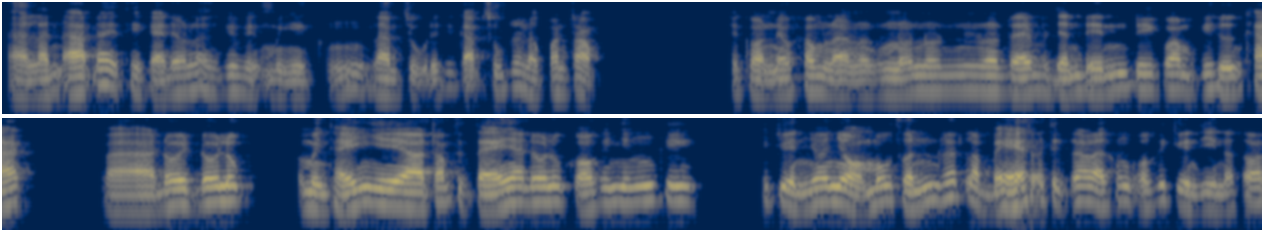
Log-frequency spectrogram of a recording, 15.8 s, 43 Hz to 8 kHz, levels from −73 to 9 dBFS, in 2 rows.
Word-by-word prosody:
à, 105 - -3
lấn 110 +1 -2
át 125 +4 +3
đấy 175 0 0
thì 125 - -9
cái 100 - 0
đó 125 - -3
là 140 - -6
cái 135 0 -7
việc 120 - -9
mình 105 -1 -7
cũng 140 - -12
làm 115 -2 -1
chủ - - -11
được 105 - -7
cái 150 - -20
cảm - - 0
xúc 135 - -10
rất 155 - -8
là - - -2
quan 125 0 -7
trọng. - - 0 0.9
Chứ - - -12
còn 105 -2 -1
nếu 115 +1 -2
không 130 -1 -1
là 105 -1 +1
l - - -6
nó 115 +1 -3
nó 130 0 -3
nó 135 0 -3
rẽ 120 -2 +1
dẫn 115 +3 -1
đến 140 +5 -3
đi 140 0 -4
qua 140 - +2
một 135 - -7
cái 140 - -6
hướng 125 -2 -1
khác. - - +3 0.5
Và 110 0 +1
đôi 145 +4 +4
đôi 160 +3 +3
lúc 170 0 +4 0.4
mình 125 -3 0
thấy 120 +5 +3
nhiều 145 -4 +6
trong - - 0
thực - - -12
tế 115 - +6
nhá, 160 - +5
đôi 160 0 +3
lúc 165 - 0
có 120 - +2
cái 155 +3 -5
những 165 +1 +1
cái 335 0 0 0.4
cái 160 - -15
chuyện 120 - +1
nho 155 - +3
nhỏ 165 0 +6
mâu 165 +3 0
thuẫn 170 +1 0
rất 205 +2 -3
là - - +3
bé - - +5
thôi, - - -3
thực - - -7
ra 170 - +1
là 145 - +4
không 165 +4 -6
có - - -4
cái 175 - -3
chuyện 115 - -3
gì 120 - -4
nó 120 - -5
to 155 - -1
130 Hz, 295 wpm, -24 LUFS, 120-160 Hz, 0.9 s, nhiều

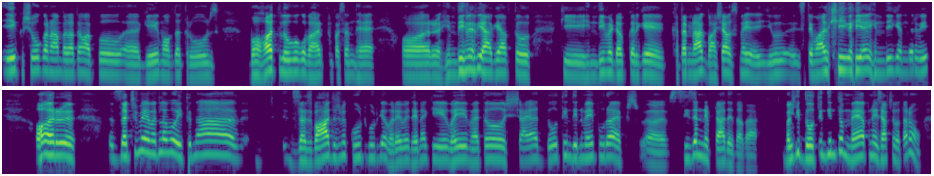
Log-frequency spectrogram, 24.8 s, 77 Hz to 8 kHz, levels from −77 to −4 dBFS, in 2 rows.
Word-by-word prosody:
एक 180 -2 -3
शो 180 +2 -2
का 185 0 0
नाम 170 -1 0
बताता 160 +1 -2
हूँ 165 - 0
आपको 155 0 -3
अ, 135 -3 -4
गेम 140 +4 -4
ऑफ़ 140 -1 -3
द 145 - -3
थ्रोन्स। 135 +1 -7 0.4
बहुत 165 +6 +7
लोगों 170 0 0
को 165 - -1
भारत 140 0 +1
में - - -21
पसंद 145 0 -7
है 135 0 -2 0.5
और 135 0 +1
हिंदी 150 +6 +1
में 190 -1 +3
भी 210 - +3
आ 170 - +7
गया 165 +1 +2
अब 160 - -3
तो 150 -2 +1 0.4
कि 155 - -6 0.2
हिंदी 140 +4 -4
में 165 0 +1
डब 150 -1 +1
करके 150 +1 +1 0.3
खतरनाक 155 +2 +3
भाषा 140 +5 +2
उसमें 160 +1 -6
य 150 -2 -1 0.2
यू 150 +2 -6 0.2
इस्तेमाल 155 +4 +1
की 195 -1 +3
गई 185 +1 +3
है 185 +1 +3
हिंदी 170 +2 -5
के 190 - -3
अंदर 170 0 -6
भी 175 +2 -2 0.6
और 225 0 +9
अ, 210 -3 +5 0.5
सच 210 +5 +3
में 275 0 +4
मतलब 255 +2 -1
वो 250 -2 +3
इतना 205 +3 -2 0.4
अ, - - +1 0.7
ज 180 - -23
जज़्बात 165 +6 +5
उसमें 195 +3 -8
कूट-कूट 190 0 -9
के 200 -1 -3
भरे 155 -2 -3
हुए 170 +2 -4
थे 155 -1 -2
ना 180 - -7
कि 180 0 -11
ये 170 0 -2
भई, 170 +3 0
मैं 155 -2 -4
तो 180 -1 -1
शायद 170 +3 -5
2-3 195 +4 -7
दिन 190 -1 -5
में 190 - -1
ही 200 - +1
पूरा 205 0 +1
एप्स 170 - -8
अ, 130 -2 -4
सीज़न 185 - -3
निपटा 165 -4 +1
देता 130 -6 -5
था। 110 -1 -7 0.4
बल्कि 180 +9 +1
2-3 185 +5 +1
दिन 240 0 -4
तो 275 - 0
मैं 190 -2 +3
अपने 210 0 0
हिसाब 175 -2 +1
से - - -8
बता 160 - -2
रहा - - -3
हूँ। - - -11
170 Hz, 220 wpm, -24 LUFS, 150-190 Hz, 0.7 s, और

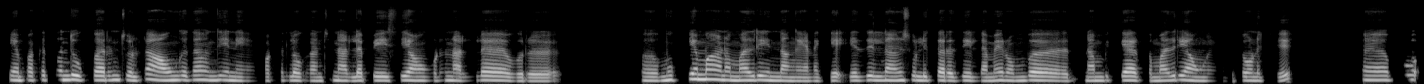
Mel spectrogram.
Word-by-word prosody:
"என் 190 0 +1
பக்கத்துல 205 +2 -6
வந்து 210 0 +6
உட்காருன்னு" 205 +1 0
சொல்ட்டு, 190 +5 -1
அவுங்க 195 +1 +4
தான் 210 0 +2
வந்து 195 +1 +1
என்னைய 175 -2 -1 0.2
பக்கத்துல 185 +1 -3
உட்காந்து 175 +2 -4
நல்லா 175 +1 0
பேசி, 180 +1 -1
அவங்க 180 0 0
கூட 180 - -15
நல்ல 175 +3 -9 0.4
ஒரு 160 -1 -1 1.1
அ - - +1 0.2
முக்கியமான 225 +1 +3
மாரி 190 +1 +3
இருந்தாங்க 175 -2 +1
எனக்கே. 165 +2 -5 0.2
எதுல்ன்னாலும் 190 0 +1
சொல்லித்தரது, 185 -1 0
எல்லாமே 170 +2 -2
ரொம்ப 180 +2 -2 0.6
நம்பிக்கையா 180 +2 0
இருக்க 180 -1 -12
மாதிரி 200 +3 0
அவங்கள 170 -1 -2
எனக்குத் 155 0 -28
தோணுச்சு. 180 +1 -3 0.8
அ - - +1 0.3
போ 220 - -8
185 Hz, 145 wpm, -21 LUFS, 175-200 Hz, 1.1 s, வந்து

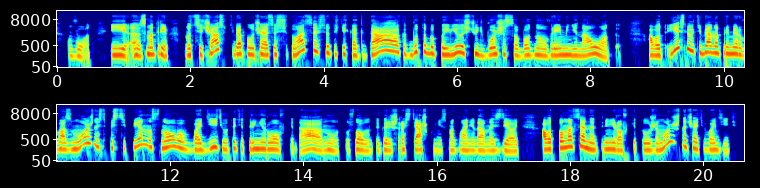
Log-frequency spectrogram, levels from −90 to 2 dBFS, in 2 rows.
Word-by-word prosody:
Вот. 165 -3 -6 0.3
И, 185 -1 +4
э, 175 +1 +2
смотри, 195 -1 +1 0.2
вот 180 0 -1
сейчас 230 - +3
у - - -38
тебя 205 +2 +4
получается 195 -1 +1
ситуация, 270 - +1
всё-таки, 215 -5 -4
когда, 195 - +4
как 210 -5 -8
будто 255 +6 -1
бы, 215 -2 +1
появилось 210 +3 +2
чуть 215 -5 -2
больше 200 +4 +1
свободного 180 -1 -2
времени 180 +1 0
на 175 +3 0
отдых. 210 - -1 0.4
А 180 - +4
вот, 180 -1 +2
есть 370 - +2
ли 345 - +5
у 290 - +2
тебя, 245 0 +4
например, 215 -3 +2
возможность 190 - -1
постепенно 225 +6 -3
снова 220 0 +1
вводить 175 +6 -1
вот 175 -1 -5
эти 190 -2 -4
тренировки, 180 -4 -2
да? 170 +1 +2
Ну, 165 +1 -5
вот 155 - -12
условно, 160 -1 -3
ты 160 - -10
говоришь, 160 0 -3
растяжку 170 -1 -1
не 155 - -13
смогла 165 +1 -5
недавно 160 -1 -3
сделать. 155 -2 -2 0.3
А 175 - +7
вот 185 - +3
полноценные 220 -4 +4
тренировки 175 -1 -3
ты 170 - -5
уже 165 0 -2
можешь 350 - -2
начать 210 -7 -1
вводить? 170 -4 -6
185 Hz, 165 wpm, -23 LUFS, 170-215 Hz, 0.4 s, А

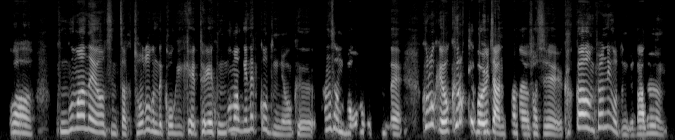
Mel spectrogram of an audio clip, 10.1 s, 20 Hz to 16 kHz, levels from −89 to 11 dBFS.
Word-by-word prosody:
와 220 -5 +1 0.3
궁금하네요, 285 -2 +1
진짜. 200 -1 -7
저도 245 +6 -4
근데 235 -4 -3
거기 210 -2 -7
개 230 +2 -2
되게 245 -1 +2
궁금하긴 275 +6 -3
했거든요. 200 - -8
그 165 -1 -7
항상 295 -3 -3
먹어보고 220 +3 -5 0.2
싶은데 195 -3 -4 0.3
그러게요. 380 - +5
그렇게 485 +4 +2
멀지 240 0 +7
않잖아요, 195 -1 +2
사실. 195 -5 -5
가까운 355 -3 +5
편이거든요, 260 - -5
나름. 185 0 +1
230 Hz, 355 characters per minute, -20 LUFS, 200-295 Hz, 0.3 s, 멀지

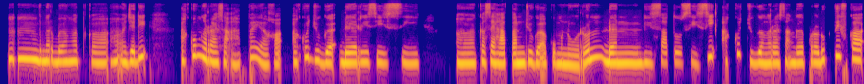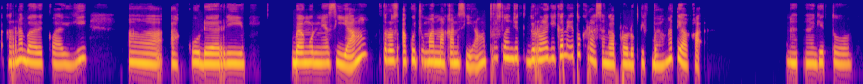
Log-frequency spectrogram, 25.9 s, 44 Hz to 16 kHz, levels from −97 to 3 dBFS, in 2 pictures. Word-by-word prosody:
Mhm, 265 -1 +4
benar 225 0 +3
banget, 220 +1 +2
Kak. 200 0 -2
Heeh, 220 -1 +1
jadi 220 +8 +4 0.6
aku 330 +9 -1
ngerasa 210 -4 +1
apa 185 +9 -7
ya, 220 -10 -1
Kak? - - -4 0.2
Aku 215 +8 -3
juga 215 -7 0
dari 200 +1 +3
sisi, 195 -1 -5 0.6
eee, 195 0 +2
kesehatan 195 -1 +2
juga 200 -1 +1
aku 200 +1 -5
menurun 195 - +3
dan 195 -1 +4
di 200 0 -2
satu 200 +1 -7
sisi 205 - -3
aku 375 -2 -6
juga 205 -1 +1
ngerasa 200 +1 -1
nggak 200 0 +1
produktif, 230 +10 -1
Kak, 255 -2 +1
karena 220 +4 0
balik 200 -5 0
lagi, 185 +8 -3 0.6
eee, 200 -3 +2 0.2
aku 195 +2 -4
dari 190 0 +3 0.8
bangunnya 200 -1 +4
siang, 200 - +2 0.2
terus 235 -1 +2
aku 220 +2 +1
cuma 215 -2 +1
makan 205 -1 +2
siang 175 0 -2
terus 285 +3 -9
lanjut 275 -1 +2
tidur 250 +2 +1
lagi 275 +1 0
kan 330 +1 +2
itu 315 +3 -5
kerasa 220 -8 -3
nggak 185 -2 +2
produktif 185 0 -2
banget 190 +10 0
ya, 235 -8 +4
Kak. - - -6 1.5
Nah 195 -1 -1
gitu. 190 -3 -4
205 Hz, 130 wpm, -17 LUFS, 195-230 Hz, 1.5 s, Mhm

